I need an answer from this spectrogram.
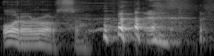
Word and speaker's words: Oro Rosso: You gotta say it like that, Oro Rosso.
